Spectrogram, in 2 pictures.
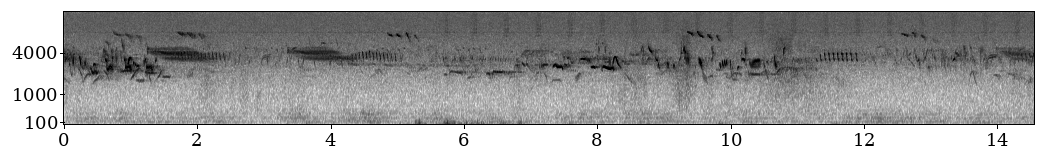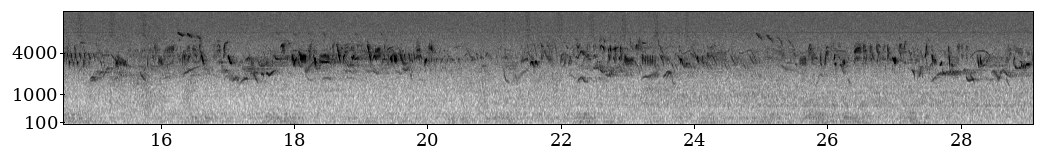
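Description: Birds chirping and singing, many short irregular calls, over a faint low background rumble.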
